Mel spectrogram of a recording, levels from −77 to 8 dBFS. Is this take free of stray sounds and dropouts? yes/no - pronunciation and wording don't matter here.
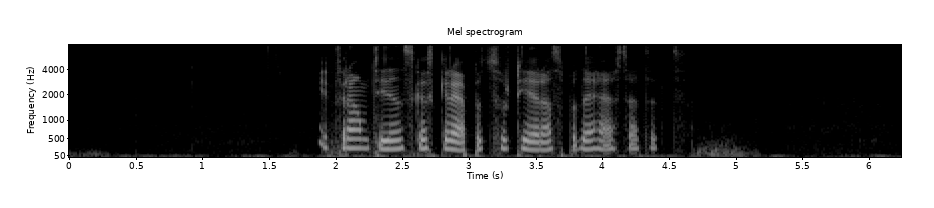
yes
